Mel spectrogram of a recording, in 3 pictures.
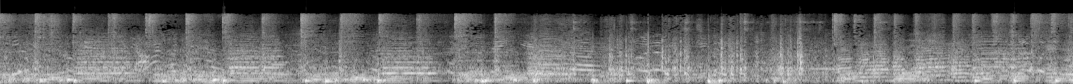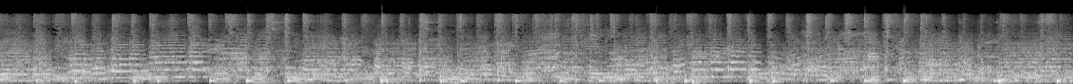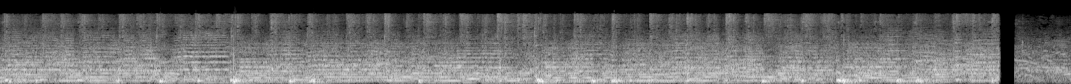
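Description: Marching band playing loudly, brass carrying the tune over a steady beat of drum hits, with voices of people close by.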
